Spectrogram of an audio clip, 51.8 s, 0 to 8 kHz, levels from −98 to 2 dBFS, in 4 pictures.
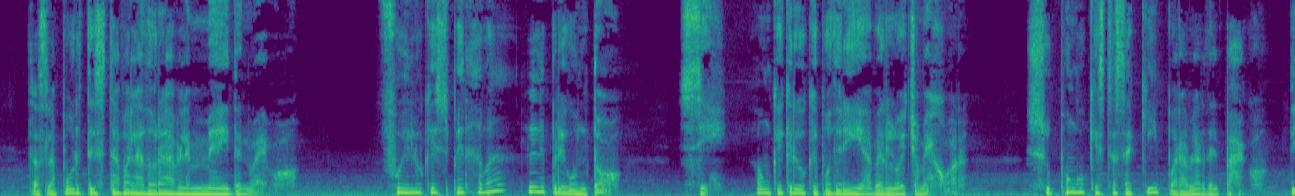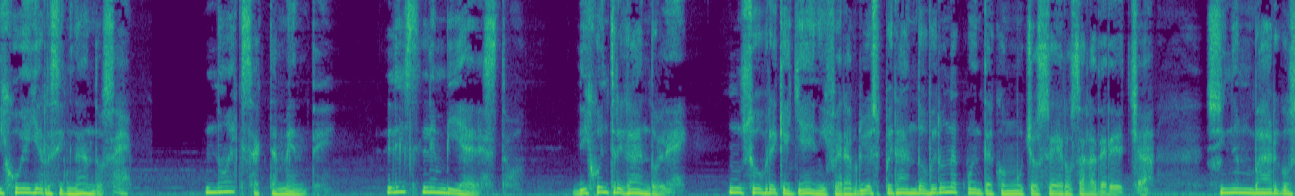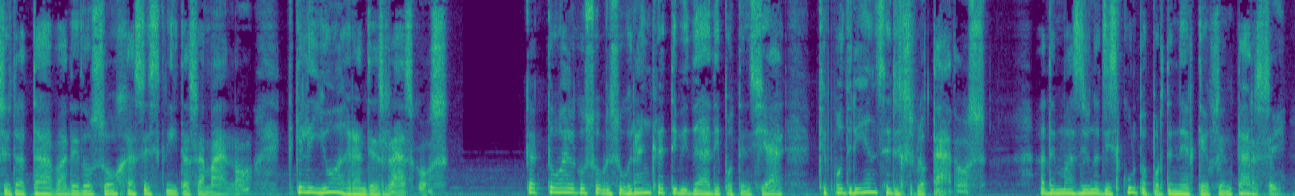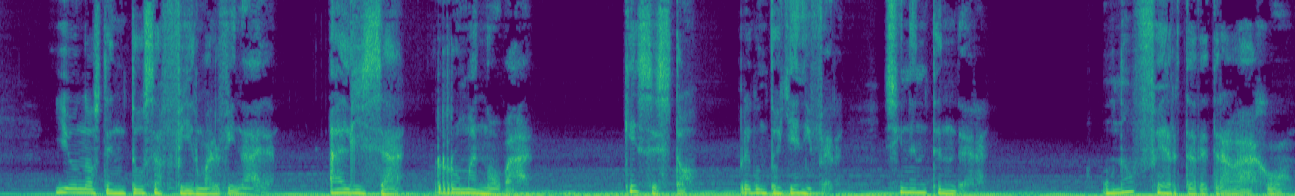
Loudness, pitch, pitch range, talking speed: -22 LUFS, 120 Hz, 105-145 Hz, 130 wpm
